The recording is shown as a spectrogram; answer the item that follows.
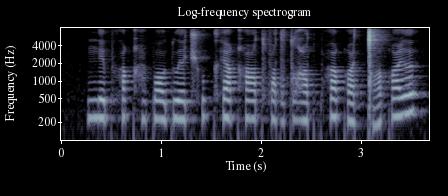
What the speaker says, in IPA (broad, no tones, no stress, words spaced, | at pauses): ŋepʰʊ qʰe̤pɔːtʷeə̯t͡ʃʰu kʰɛqʰoːtˤfʊdˤɯtˤ ʁʷɛtˤpʰoqʷe ɡ͡ǀɒqʷiə̯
